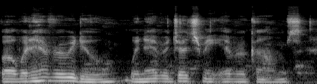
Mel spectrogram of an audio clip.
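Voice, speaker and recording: The man's voice sits at medium pitch. He speaks at a fairly slow pace. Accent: Filipino. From Philippines. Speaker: vlogger. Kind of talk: casual vlog monologue. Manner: halting, with many restarts.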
